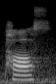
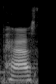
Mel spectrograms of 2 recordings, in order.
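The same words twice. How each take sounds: First: The word is said with a British vowel. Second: The word is said with an American vowel. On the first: "they say pass" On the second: "we say pass"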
